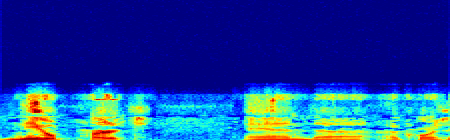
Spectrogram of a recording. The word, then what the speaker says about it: Peart: guys were saying Neil Peart, and of course Eddie Trump was saying it's Peart. You keep saying it wrong.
